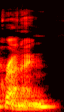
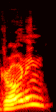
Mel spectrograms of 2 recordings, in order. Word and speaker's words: Groening: name of administrate um it's like Matt grenning that's wrong everyone pronounces his name wrong too so Knight Rider who produces Knight Rider wrong no I said Matt grinning Matt Groening yes all right Nicole Luttrell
